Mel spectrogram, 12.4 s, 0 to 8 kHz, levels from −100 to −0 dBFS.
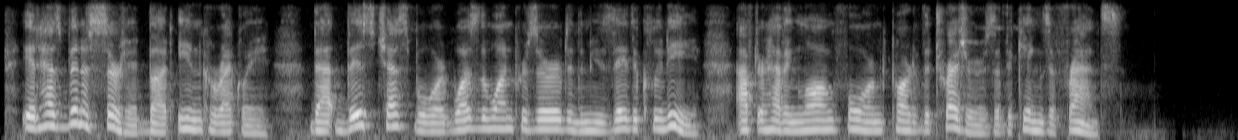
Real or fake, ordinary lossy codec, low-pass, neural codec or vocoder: fake; Opus, 24 kbps; 7.2 kHz; codec, 16 kHz, 16 kbps, FunCodec, trained on Chinese and English, 50 frames a second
